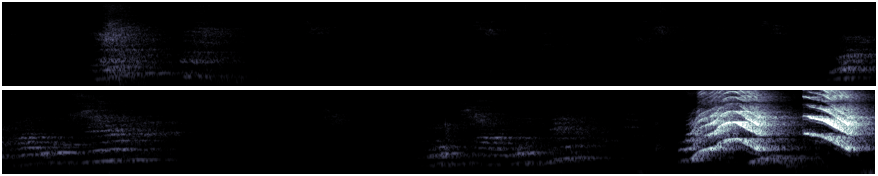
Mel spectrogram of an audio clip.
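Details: Pet talking parrot in a home, said to repeat "Mummy". Short, scratchy voiced bursts separated by silence, ending in two loud, shrill, rising-and-falling squawks.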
